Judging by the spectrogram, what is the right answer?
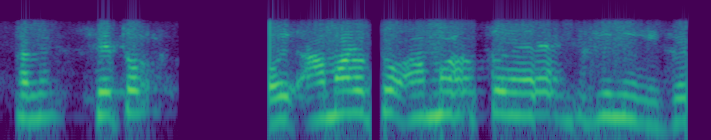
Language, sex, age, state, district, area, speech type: Bengali, male, 30-45, West Bengal, Howrah, urban, conversation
